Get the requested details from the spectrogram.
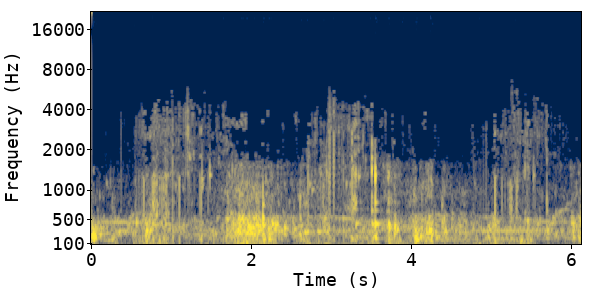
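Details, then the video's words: Whales recorded underwater near Maui from a whale-watching trip's lowered microphone. Low droning moans hold steady and then bend in pitch, with short grunting pulses over a rumbling, gurgling background. "listening for whales"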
